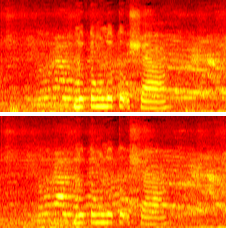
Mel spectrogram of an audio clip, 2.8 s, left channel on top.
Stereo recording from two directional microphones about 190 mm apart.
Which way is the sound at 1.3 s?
30° left (ahead or behind).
